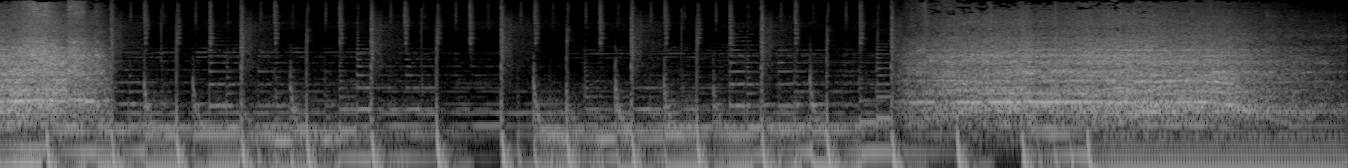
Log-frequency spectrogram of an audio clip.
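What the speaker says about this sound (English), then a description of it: "So I'm just gonna blow dry my hair" A hair dryer blows hair dry with a loud, steady whooshing rush at the start and again over the last few seconds, while sharp clicks and handling knocks fill the quieter stretch in between.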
